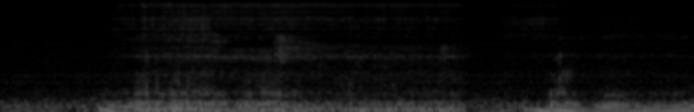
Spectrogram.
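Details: Dog asleep and snoring, a low, vibrating rasp swelling over about two seconds, a brief pause, then another rumbling breath begins.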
